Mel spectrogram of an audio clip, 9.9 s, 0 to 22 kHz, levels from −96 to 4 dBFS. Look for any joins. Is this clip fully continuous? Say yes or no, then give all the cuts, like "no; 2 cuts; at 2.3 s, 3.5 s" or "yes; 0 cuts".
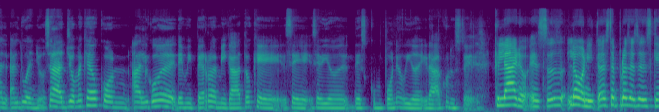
no; 1 cut; at 2.6 s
